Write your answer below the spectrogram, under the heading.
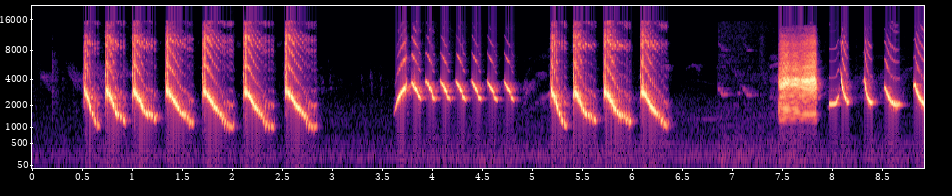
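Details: Asian pied starling master recording meant to train cage birds: repeated sharp falling whistles in bursts, a rapid rising-note series, a harsh rasping burst and short clipped whistles near the end.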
